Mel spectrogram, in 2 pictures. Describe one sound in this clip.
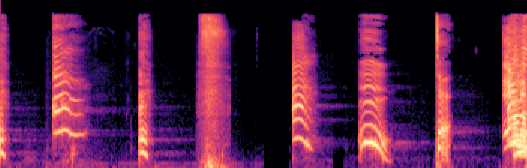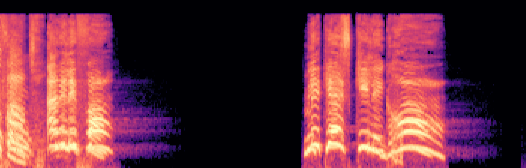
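Cartoon voices speak one after another, cheerful and animated.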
